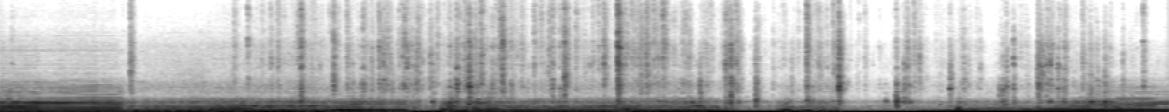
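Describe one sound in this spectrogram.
A Subaru WRX rally car's turbocharged flat-four revs hard and shifts through the gears.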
